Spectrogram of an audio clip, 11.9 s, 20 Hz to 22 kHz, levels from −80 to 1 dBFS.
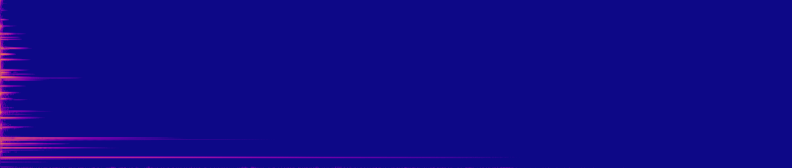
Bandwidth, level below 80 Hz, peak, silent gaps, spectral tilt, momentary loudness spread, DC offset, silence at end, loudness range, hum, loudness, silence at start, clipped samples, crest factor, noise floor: over 20 kHz; -80 dBFS; -10 dBFS; none; 4.5 dB/octave; 25 LU; under 0.1%; 8.1 s; 24 LU; none; -36 LUFS; 0 s; under 0.1%; 34 dB; -80 dBFS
